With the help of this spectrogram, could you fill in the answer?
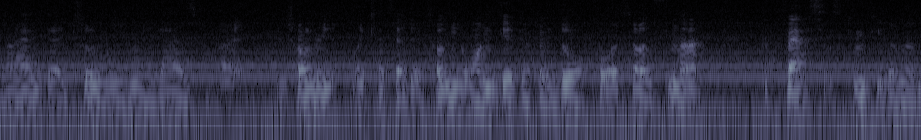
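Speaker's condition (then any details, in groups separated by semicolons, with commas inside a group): Cerebral palsy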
